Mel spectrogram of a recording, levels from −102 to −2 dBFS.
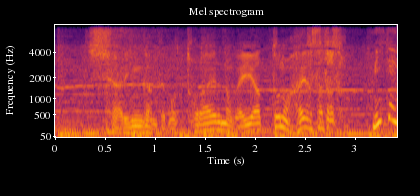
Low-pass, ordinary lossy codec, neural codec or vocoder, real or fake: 7.2 kHz; none; none; real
